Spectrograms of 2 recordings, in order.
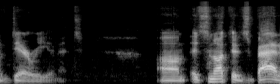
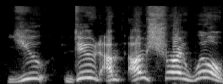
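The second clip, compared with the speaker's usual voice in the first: excited protest; 8 dB louder than usual. Real, not acted. Reacting to a chat comment.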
